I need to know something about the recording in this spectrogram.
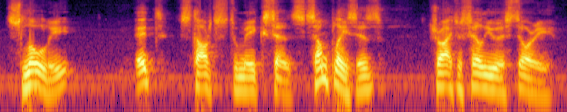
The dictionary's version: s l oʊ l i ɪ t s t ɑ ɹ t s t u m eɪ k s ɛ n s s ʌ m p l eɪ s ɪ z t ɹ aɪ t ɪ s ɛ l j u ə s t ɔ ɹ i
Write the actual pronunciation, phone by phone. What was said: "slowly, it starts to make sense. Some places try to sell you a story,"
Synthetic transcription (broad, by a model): s l oʊ l i ɪ t s t ɑ ɹ t s t u m eɪ k s ɛ n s s ʌ m p l eɪ s ɪ z t ɹ aɪ t ɪ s ɛ l j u ə s t ɔ ɹ i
